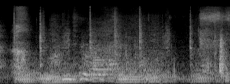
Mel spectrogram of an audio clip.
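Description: Digital piano played in a halting practice run, notes and chords struck one after another. A woman's voice sounds briefly over the notes.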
